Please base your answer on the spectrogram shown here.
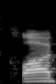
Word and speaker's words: Claude: to anyone who wants to know how to pronounce it it's Claude c-l-a-u-d-e dot a I uh that way you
